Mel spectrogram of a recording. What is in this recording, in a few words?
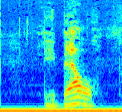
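"libel", Dutch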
